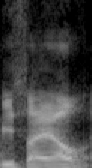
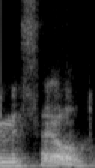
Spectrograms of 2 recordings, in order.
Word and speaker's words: Misael: But good job, Bisael. How did you feel about that, Ksenia? I pronounced his name wrong. Sorry, Misael.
